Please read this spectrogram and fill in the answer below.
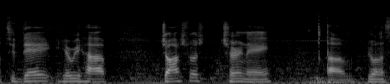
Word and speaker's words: Cherney: Cherney, right? That's how you pronounce it? Cherney, yes. Cherney, all right.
